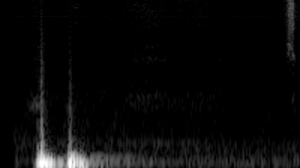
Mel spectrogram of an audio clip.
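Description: Two heavy thumps about a quarter second apart, hitting a microphone directly: a live mic being tapped or knocked.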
